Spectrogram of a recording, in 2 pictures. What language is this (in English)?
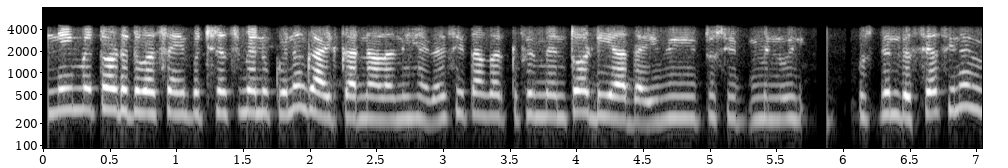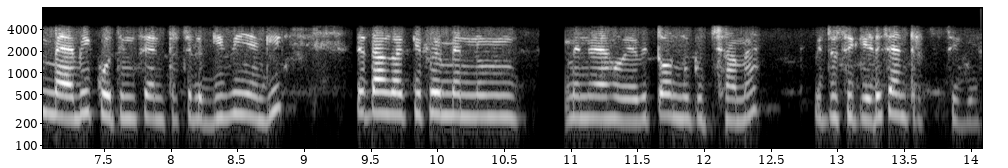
Punjabi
